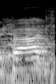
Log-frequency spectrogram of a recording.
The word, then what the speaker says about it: Pâques: Tous les Pâques chez toi, hein? The French word for Easter is even Pâques, and it's spelled P-A-Q-U-E-S, like Jacques, with a P.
